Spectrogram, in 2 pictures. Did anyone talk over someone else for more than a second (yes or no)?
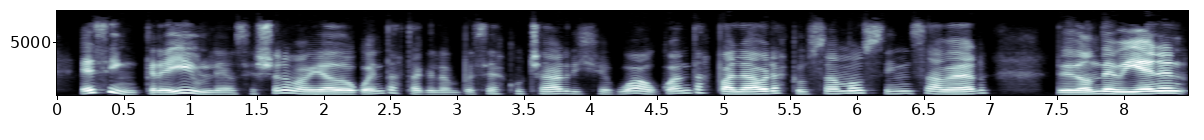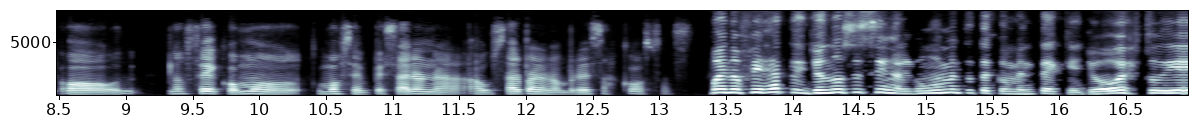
no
